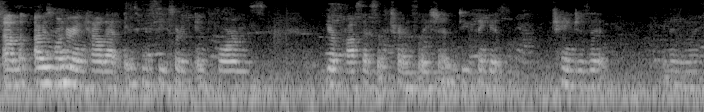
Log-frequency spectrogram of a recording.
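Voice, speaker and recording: A woman's voice: on the low side, little pitch movement, normal speed. A woman moderating a live Q&A at a bookstore poetry reading, asking questions in a friendly way with frequent fillers. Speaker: event moderator. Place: bookstore event space. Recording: roomy, distant, noisy room sound.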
